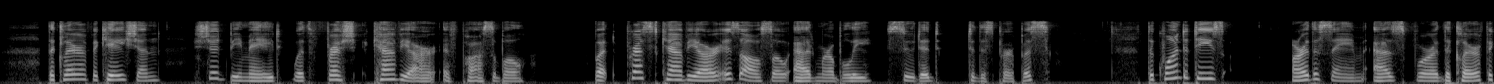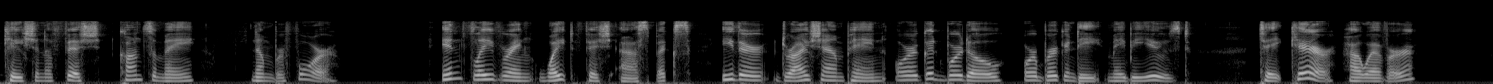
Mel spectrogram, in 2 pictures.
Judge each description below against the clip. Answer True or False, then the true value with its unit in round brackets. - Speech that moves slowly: True (115 wpm)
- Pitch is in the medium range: True (175 Hz)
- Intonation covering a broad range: False (4.8 semitones)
